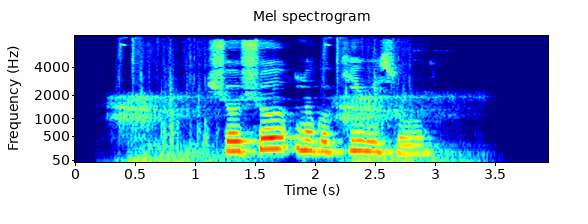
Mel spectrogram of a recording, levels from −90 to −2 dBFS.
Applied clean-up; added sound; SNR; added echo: none; Shatter + Animal; 17 dB; none.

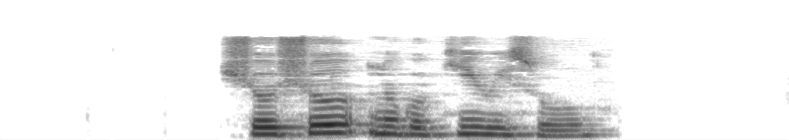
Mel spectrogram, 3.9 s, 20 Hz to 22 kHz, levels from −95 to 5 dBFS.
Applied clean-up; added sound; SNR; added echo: none; none; none; none.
